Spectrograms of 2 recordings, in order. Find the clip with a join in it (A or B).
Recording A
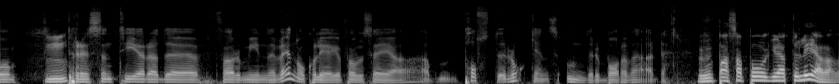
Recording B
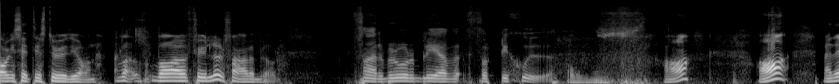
B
